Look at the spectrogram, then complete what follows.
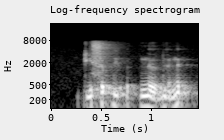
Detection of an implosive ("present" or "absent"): present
